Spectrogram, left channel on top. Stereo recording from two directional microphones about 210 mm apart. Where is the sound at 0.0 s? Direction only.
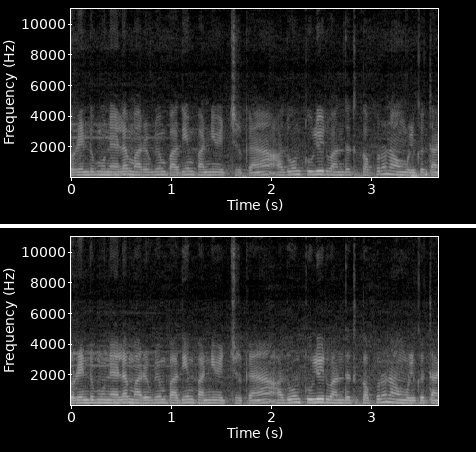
Centre (ahead or behind).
